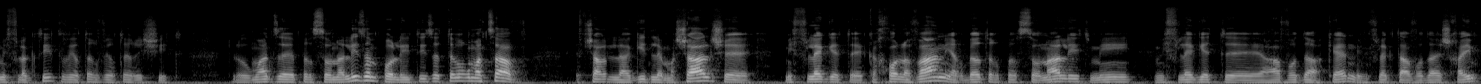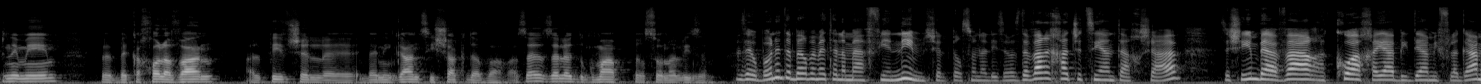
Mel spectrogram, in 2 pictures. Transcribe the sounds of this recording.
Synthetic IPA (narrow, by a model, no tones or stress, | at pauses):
miflaɡtitvejo̞te̞ʁvejo̞te̞ʁiʃit̪ | lḛumatzepe̞ʁso̞nalize̞mpo̞litizeteuʁmat͡sav | efʃaʁleaɡid̪le̞maʃalʃe̞ | mifle̞ɡe̞tkaχo̞lavaniaʁbejo̞te̞ʁpeʁso̞nalit̪mi | mifle̞ɡe̞thaːvo̞dake̞nlemifle̞ɡethaːvo̞dajeʃχaimpnimiim | vebekaχo̞lavan | ʔa̰lpivʃelebeniɡansiʃakd̪avaʁa̰zezeled̪uɡmapeʁso̞nalizem | zeubo̞ne̞d̪abe̞ʁbe̞ːmetalameafjenimʃe̞lpeʁso̞nalizemazdavaʁe̞χadʃe̞t͡sijantaːχʃav | zeʃeimbe̞avaʁhakʰo̞aχhajabeide̞jhamiflaɡa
